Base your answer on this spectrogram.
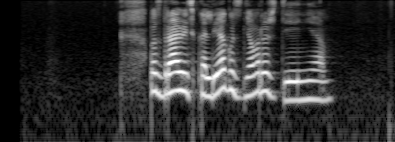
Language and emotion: Russian, positive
